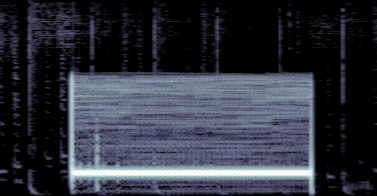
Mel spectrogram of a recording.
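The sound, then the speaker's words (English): A telephone tone on an outgoing call: one steady, mid-pitched beep just under two seconds long. It starts and stops abruptly, with near silence on either side. “All right, let me call her back. Let's see if we can get her back in here.”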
